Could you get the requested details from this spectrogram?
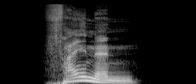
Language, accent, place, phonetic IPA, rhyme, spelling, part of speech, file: German, Germany, Berlin, [ˈfaɪ̯nən], -aɪ̯nən, feinen, verb / adjective, De-feinen.ogg
- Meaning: inflection of fein: 1. strong genitive masculine/neuter singular 2. weak/mixed genitive/dative all-gender singular 3. strong/weak/mixed accusative masculine singular 4. strong dative plural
